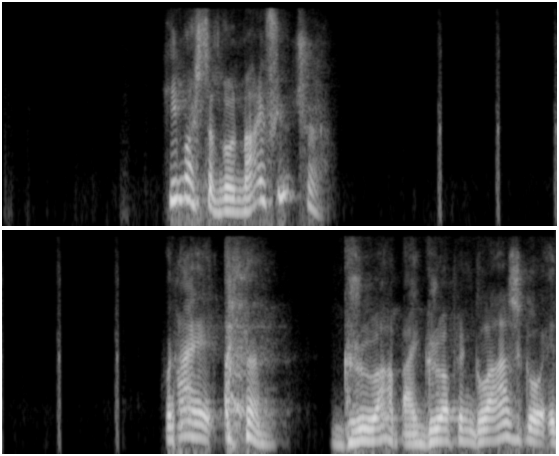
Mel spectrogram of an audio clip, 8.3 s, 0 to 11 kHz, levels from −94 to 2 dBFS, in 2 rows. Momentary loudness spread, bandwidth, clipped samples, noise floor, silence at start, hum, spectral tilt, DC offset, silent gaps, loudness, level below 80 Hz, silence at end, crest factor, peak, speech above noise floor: 11 LU; 10.5 kHz; under 0.1%; -88 dBFS; 1.25 s; none; -6.5 dB/octave; under 0.1%; none; -20 LUFS; -50 dBFS; 0 s; 18 dB; -4 dBFS; 69 dB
